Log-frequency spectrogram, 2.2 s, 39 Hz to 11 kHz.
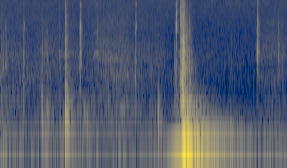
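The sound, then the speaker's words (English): A Mazda 3's front door opens with a few small clicks and rattles, then a loud, low thunk rings out briefly before fading. No one speaks. “Through that front door.”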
